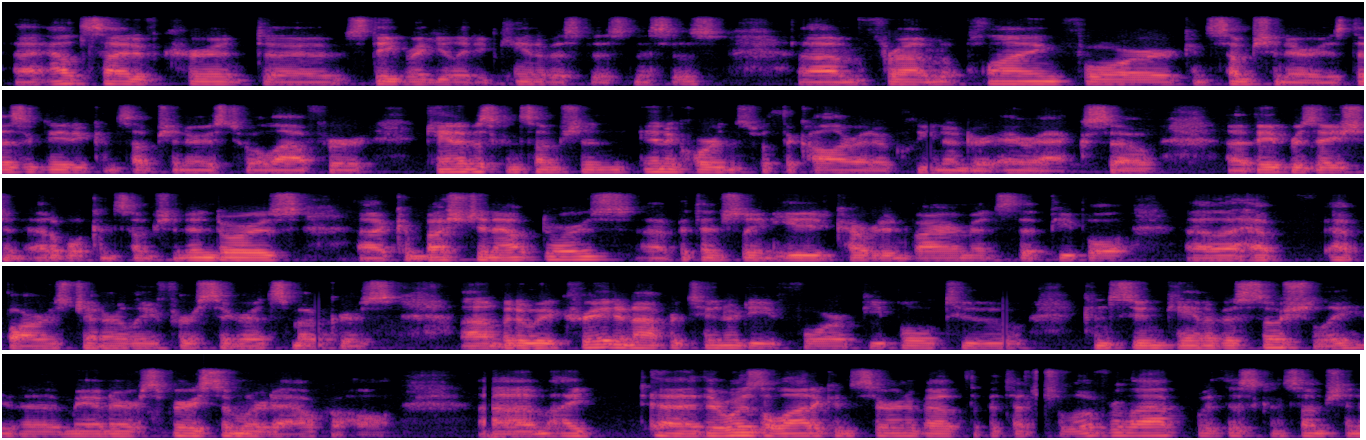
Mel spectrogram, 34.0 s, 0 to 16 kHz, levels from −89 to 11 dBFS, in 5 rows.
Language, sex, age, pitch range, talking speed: English, male, 40-59, 100-110 Hz, 165 wpm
